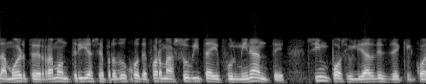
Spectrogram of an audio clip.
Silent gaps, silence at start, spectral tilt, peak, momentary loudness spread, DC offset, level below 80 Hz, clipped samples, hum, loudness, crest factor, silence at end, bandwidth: none; 0 s; -8.5 dB/octave; -2 dBFS; 6 LU; under 0.1%; -64 dBFS; under 0.1%; none; -17 LUFS; 14 dB; 0 s; 12.5 kHz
